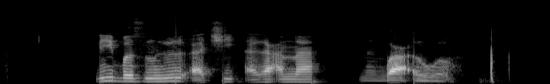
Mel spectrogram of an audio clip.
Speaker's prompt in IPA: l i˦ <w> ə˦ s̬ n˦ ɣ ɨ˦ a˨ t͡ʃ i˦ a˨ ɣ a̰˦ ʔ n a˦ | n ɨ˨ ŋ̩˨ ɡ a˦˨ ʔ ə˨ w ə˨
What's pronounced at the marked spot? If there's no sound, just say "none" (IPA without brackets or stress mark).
b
